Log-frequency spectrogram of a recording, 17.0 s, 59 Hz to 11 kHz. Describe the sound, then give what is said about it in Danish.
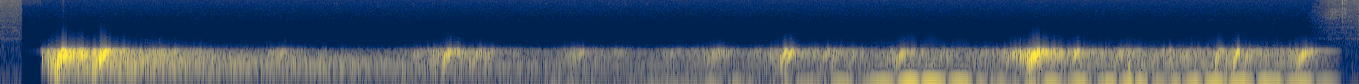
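Low rumbling drone from a seismometer in the Schweizwald, Germany, recording an earthquake's surface wave running along the Earth's surface, played back 10,000 times faster than real time. Two strong whistle-like surges early on are followed by fainter, eerie whistles and pulses swelling and fading over a steady hum. No voices. “Vi hører først to kraftige fløjt, efterfulgt af nogle mere mystiske fjerne fløjt.”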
